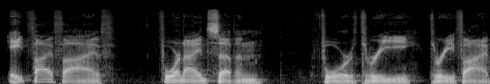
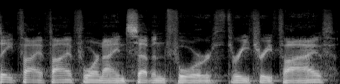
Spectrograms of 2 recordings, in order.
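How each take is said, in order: First: The number is read at a slower pace. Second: The number is read at a normal pace.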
